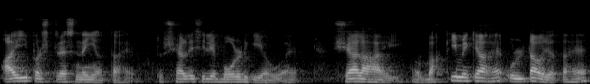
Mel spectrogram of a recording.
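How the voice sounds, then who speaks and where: A man who teaches English literature, explaining a sonnet in Hindi to students and reading English lines slowly. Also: medium pitch, mellow. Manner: explains in Hindi, slow English phrases read aloud; addresses students directly. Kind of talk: Hindi lecture on an English poem.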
